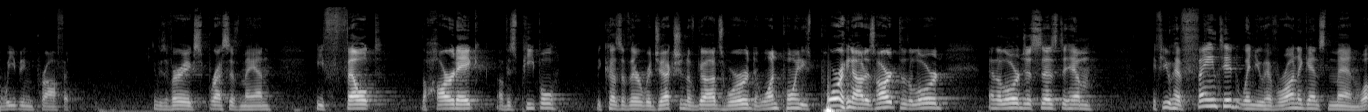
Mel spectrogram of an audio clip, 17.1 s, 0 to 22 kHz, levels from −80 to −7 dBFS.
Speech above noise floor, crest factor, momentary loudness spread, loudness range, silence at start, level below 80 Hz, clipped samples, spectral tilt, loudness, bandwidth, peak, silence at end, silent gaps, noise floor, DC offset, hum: 36 dB; 26 dB; 17 LU; 9 LU; 0 s; -28 dBFS; under 0.1%; -6 dB/octave; -27 LUFS; 14 kHz; 0 dBFS; 0 s; none; -61 dBFS; under 0.1%; none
